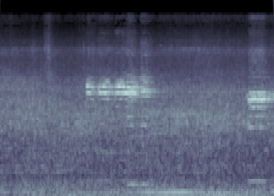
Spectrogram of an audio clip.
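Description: Steady road traffic noise with vehicle horns honking: a high-pitched horn about a second and a half in, a lower one just after, and another near the end.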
